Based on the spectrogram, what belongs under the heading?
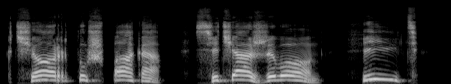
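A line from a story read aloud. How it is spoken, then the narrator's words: Sudden sharp high frenzied shout. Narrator (Russian): Вдруг Бек Агамалов закричал резким, высоким, иступленным голосом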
